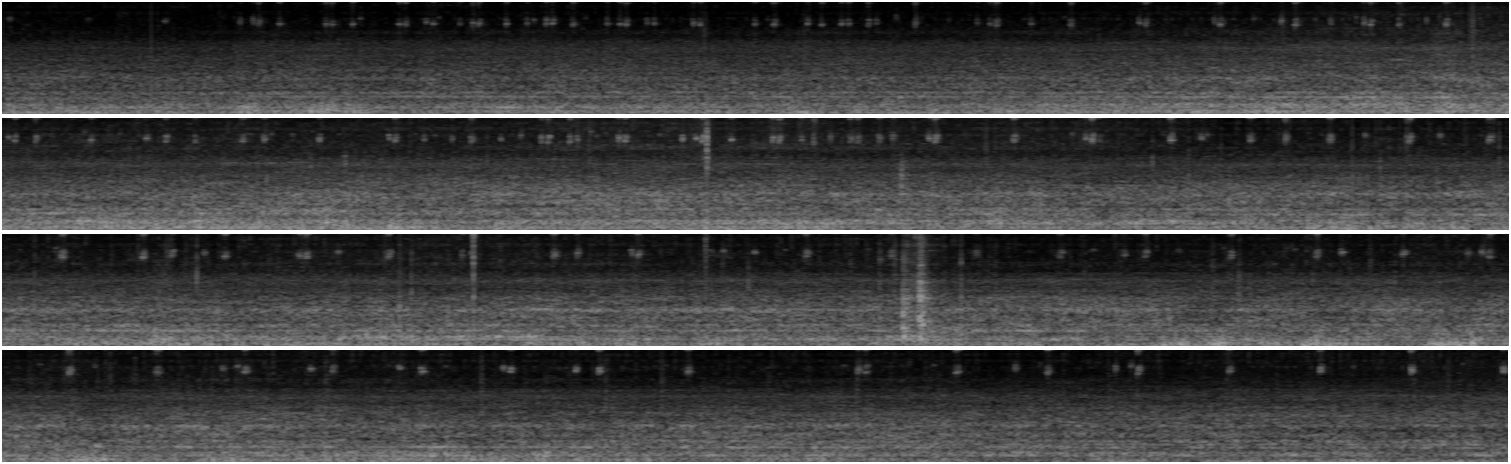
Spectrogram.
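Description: Wind rushing over the microphone and tyres rolling on asphalt while riding a mountain bike at speed, with a rapid, high-pitched pulsing throughout and a sharp click near the two-thirds mark.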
